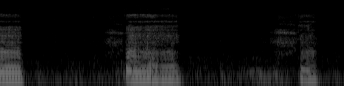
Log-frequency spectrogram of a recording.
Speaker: When your dog snores more than your husband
